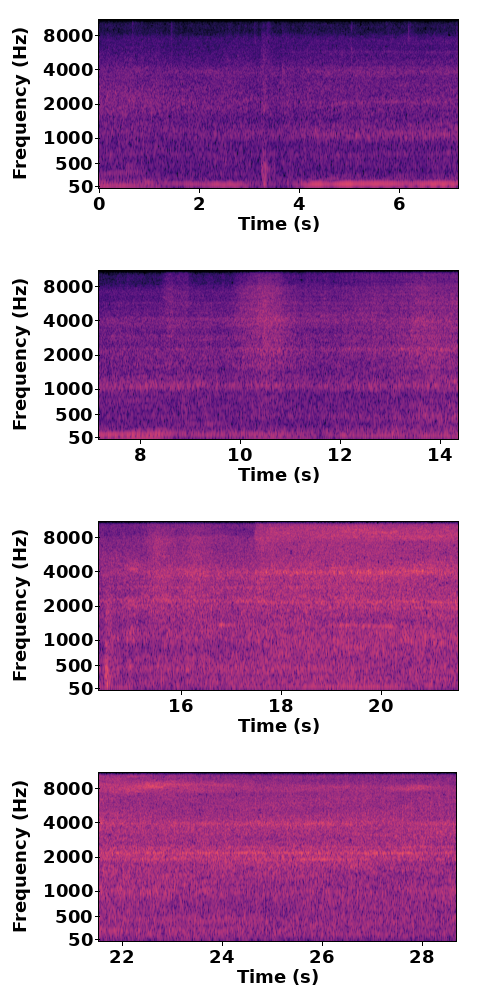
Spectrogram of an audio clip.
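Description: A train coming into a station: a low drive drone that shifts in pitch, with the rumble of rolling wheels and two sharp clicks, giving way in the last third to a steady broad rolling rumble.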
